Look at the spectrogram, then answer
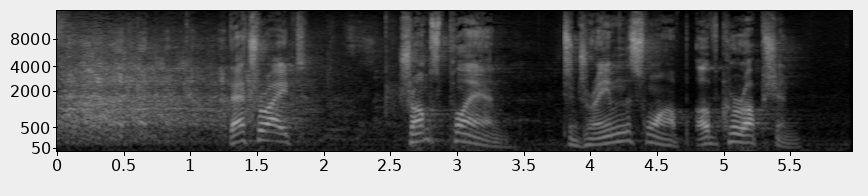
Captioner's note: laughter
